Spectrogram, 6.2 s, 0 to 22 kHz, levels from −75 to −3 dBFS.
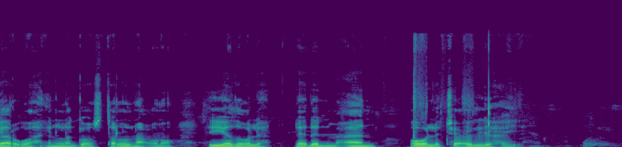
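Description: Speech recording with no audible technical faults.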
